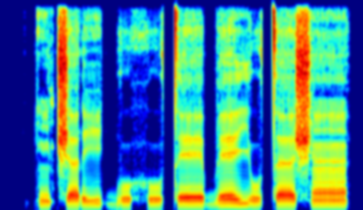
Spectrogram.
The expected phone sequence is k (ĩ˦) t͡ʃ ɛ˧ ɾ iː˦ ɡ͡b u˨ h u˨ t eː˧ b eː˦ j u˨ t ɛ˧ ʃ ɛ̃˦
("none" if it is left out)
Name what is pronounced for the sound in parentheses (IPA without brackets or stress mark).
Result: ĩ˧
